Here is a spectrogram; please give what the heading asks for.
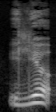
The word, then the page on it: ifo: apatani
